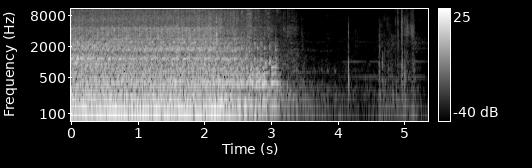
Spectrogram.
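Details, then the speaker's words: 2002 International bus chassis with T444E diesel, idling loud and rough with a steady rapid puffing tick from exhaust leaks on both sides, then shut off; exhaust leak. "Okay, so as you saw, there's a few exhaust leaks on this side. There's also one over here."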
